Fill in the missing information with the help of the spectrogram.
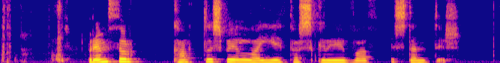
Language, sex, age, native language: Icelandic, female, 11, Icelandic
